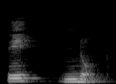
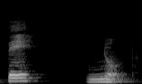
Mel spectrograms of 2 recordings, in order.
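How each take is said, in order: Both takes have the same delivery.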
